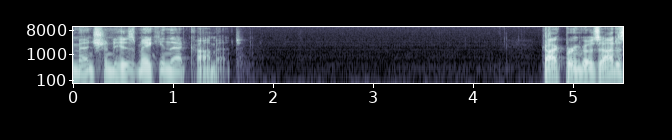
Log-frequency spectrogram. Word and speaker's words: Cockburn: Am I saying Cockburn? I think it's Coburn. No, it's pronounced Coburn, but it's spelled Cockburn.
